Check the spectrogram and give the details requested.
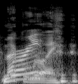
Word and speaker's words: McIlroy: McElroy. No, we Rory picked you McIlroy. because of the way That's you pronounce McElroy.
